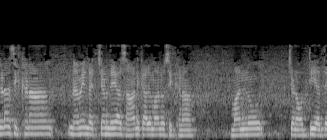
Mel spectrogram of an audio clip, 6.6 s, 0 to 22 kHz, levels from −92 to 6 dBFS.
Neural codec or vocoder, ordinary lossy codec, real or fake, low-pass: none; MP3, 24 kbps; real; 7.2 kHz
